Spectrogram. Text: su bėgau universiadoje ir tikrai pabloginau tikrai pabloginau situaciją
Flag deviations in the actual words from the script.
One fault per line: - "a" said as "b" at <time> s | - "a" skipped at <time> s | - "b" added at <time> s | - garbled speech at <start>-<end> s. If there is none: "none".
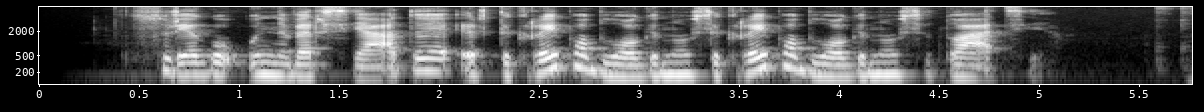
none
